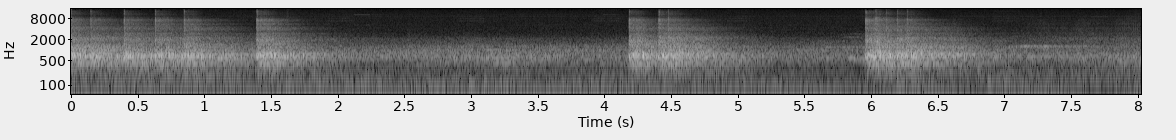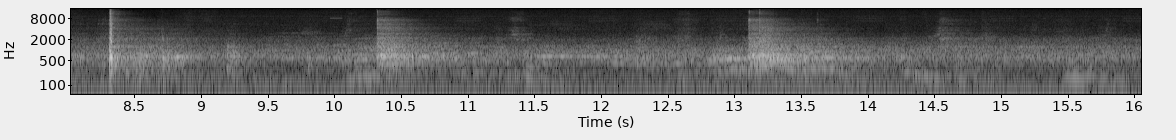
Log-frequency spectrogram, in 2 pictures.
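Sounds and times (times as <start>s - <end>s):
sharp crack: 5.9s - 7.0s, 8.2s - 9.2s
airsoft guns firing: 6.0s - 6.9s, 8.3s - 9.0s.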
